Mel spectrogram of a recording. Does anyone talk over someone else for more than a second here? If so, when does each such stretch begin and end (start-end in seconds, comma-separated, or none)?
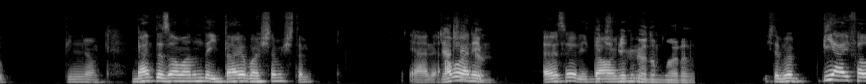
none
